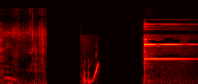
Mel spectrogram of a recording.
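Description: End-card sound effects: a quick rising 'bloop' about a second in, then a bright chime with a few steady ringing tones starting near the end.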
